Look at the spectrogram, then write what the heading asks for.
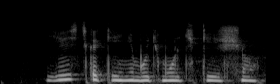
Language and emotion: Russian, neutral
